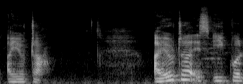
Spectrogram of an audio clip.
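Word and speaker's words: iota: एंड आई, ये जो आप सिंबल देख रहे हैं इसे पढ़ते हैं, प्रोनाउंस करते हैं आयोटा।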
